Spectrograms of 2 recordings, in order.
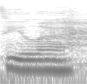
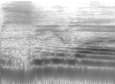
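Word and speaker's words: Seele: Hey, Zila and Zo's guest. Yeah, they pronounced her name Zela. Uh uh which is correct because that's how uh the that's how that word is uh pronounced in German and not like sale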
